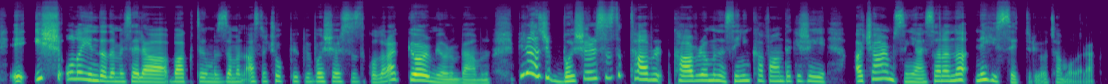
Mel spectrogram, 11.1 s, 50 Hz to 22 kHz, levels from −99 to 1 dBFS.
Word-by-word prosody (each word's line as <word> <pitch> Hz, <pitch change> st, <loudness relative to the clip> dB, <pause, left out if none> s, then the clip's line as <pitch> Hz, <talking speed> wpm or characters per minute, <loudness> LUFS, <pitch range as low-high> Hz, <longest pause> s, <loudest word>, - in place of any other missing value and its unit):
E, 435 Hz, -, +4 dB
iş 340 Hz, +3 st, +4 dB
olayında 275 Hz, -8 st, +1 dB
da 195 Hz, -, 0 dB
mesela 185 Hz, -3 st, +2 dB
baktığımız 185 Hz, -1 st, -2 dB
zaman 180 Hz, -1 st, -4 dB
aslında 195 Hz, -1 st, -6 dB
çok 215 Hz, +1 st, -7 dB
büyük 200 Hz, -1 st, -9 dB
bir 185 Hz, 0 st, -11 dB
başarısızlık 190 Hz, -2 st, -4 dB
olarak 230 Hz, -, -2 dB
görmüyorum 175 Hz, -, +5 dB
ben 130 Hz, -1 st, -6 dB
bunu. 135 Hz, 0 st, -9 dB, 0.3 s
Birazcık 460 Hz, -5 st, +4 dB
başarısızlık 320 Hz, -, -1 dB
tavrı 280 Hz, -5 st, +3 dB
kavramını 240 Hz, 0 st, +2 dB
senin 230 Hz, +3 st, -2 dB
kafandaki 220 Hz, -1 st, -5 dB
şeyi 210 Hz, -4 st, -3 dB, 0.3 s
açar 310 Hz, +9 st, +1 dB
mısın, 220 Hz, -11 st, -2 dB
yani, 170 Hz, -1 st, -3 dB
sana 225 Hz, +4 st, 0 dB
na 265 Hz, +1 st, +4 dB
ne 270 Hz, +3 st, +4 dB
hissettiriyor 190 Hz, -, -4 dB
tam -, -, -13 dB
olarak? -, -, -16 dB
220 Hz, 175 wpm, -23 LUFS, 185-260 Hz, 0.3 s, görmüyorum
